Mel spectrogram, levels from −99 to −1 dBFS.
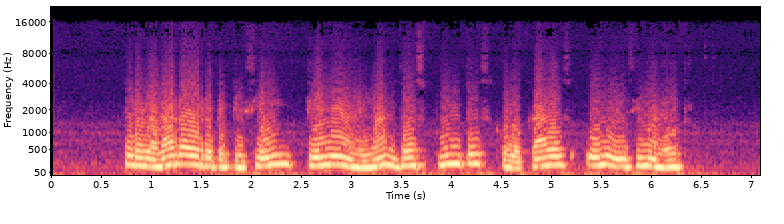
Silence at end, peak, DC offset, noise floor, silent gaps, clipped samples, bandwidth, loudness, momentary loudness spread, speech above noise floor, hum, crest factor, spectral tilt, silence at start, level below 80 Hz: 0.45 s; 0 dBFS; under 0.1%; -37 dBFS; none; under 0.1%; 6.4 kHz; -8 LUFS; 5 LU; 30 dB; none; 8 dB; -10 dB/octave; 0.75 s; -36 dBFS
